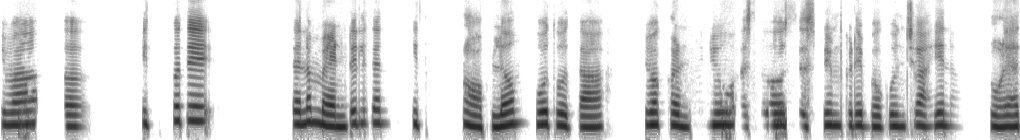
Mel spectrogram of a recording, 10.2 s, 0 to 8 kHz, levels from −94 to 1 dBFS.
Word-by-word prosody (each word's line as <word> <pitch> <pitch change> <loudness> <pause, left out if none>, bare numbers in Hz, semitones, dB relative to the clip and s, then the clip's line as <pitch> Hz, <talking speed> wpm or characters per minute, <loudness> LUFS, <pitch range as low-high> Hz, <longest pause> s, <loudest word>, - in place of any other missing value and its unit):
किंवा 230 0 +2 0.4
अ, - - +2 0.7
इतकं 240 +5 -4
ते 295 -1 +4 0.9
त्यांना 240 +2 +3
मेंटली 235 0 +4
त्यांना 255 -1 -5 0.4
प्रॉब्लेम 210 +1 +4 0.2
होत 235 0 +5
होता 195 -2 +2 0.4
किंवा 230 0 +4
कंटिन्यू 225 +2 +2
असं 220 +3 -2
सिस्टमकडे 215 +1 -1
बघून 200 +1 +1
जे 220 - -4
आहे 215 +1 +1
ना 210 -1 -6 0.4
डोळ्यात 200 0 +4
220 Hz, 110 wpm, -22 LUFS, 200-235 Hz, 0.9 s, होत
